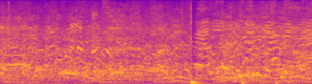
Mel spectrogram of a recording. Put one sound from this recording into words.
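A man speaks loudly and with animation amid a crowd.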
